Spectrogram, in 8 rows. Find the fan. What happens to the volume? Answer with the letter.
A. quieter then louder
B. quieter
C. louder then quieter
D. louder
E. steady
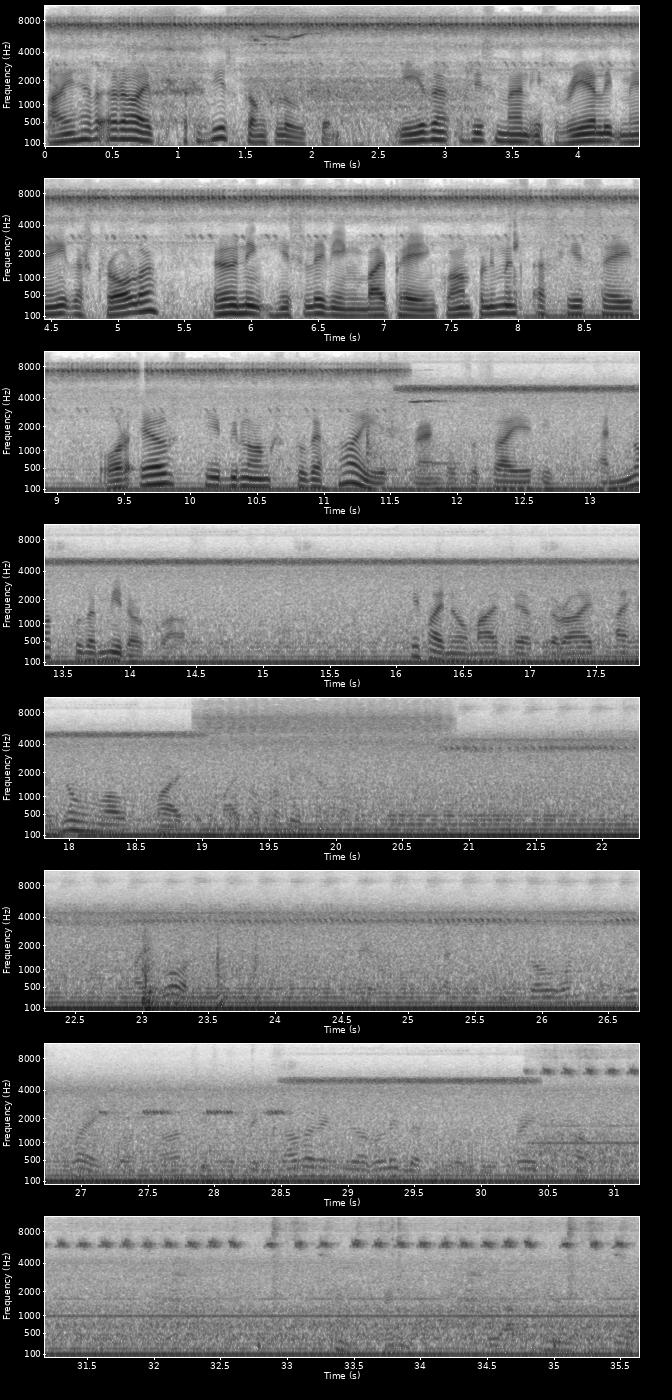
C.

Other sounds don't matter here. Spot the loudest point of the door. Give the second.
23 s.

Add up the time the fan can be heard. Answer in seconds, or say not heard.
28 s.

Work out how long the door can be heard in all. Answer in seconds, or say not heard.
2 s.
